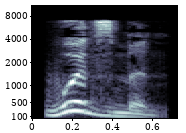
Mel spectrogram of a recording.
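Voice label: "woodsman", British English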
